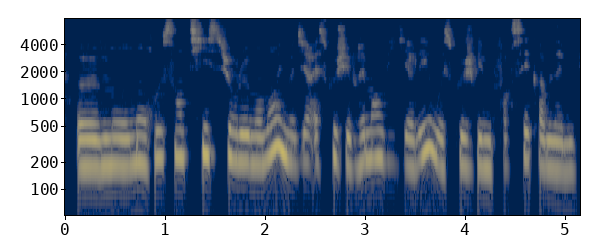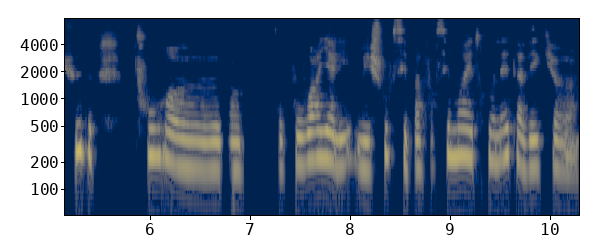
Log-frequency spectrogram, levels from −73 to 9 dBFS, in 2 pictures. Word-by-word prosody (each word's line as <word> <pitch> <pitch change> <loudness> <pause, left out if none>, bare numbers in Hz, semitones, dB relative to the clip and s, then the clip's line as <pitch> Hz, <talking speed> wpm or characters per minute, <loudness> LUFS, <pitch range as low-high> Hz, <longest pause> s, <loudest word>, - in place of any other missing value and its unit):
heu, 180 0 +4
mon 180 +1 +1
mon 195 -1 0
ressenti 225 +3 0
sur 235 -3 -1
le 200 0 +4
moment 195 +9 +2
et 290 - +8
me 220 -6 +4
dire: 200 +1 -7
«Est-ce 195 0 -7
que - - -3
j'ai 190 - -2
vraiment 205 +5 -3
envie 200 -3 -8
d'y 185 0 -8
aller, 215 +10 +1
ou 255 -7 +2
est-ce 175 - -5
que 190 - -3
je 175 -2 -3
vais 180 - 0
me 175 - -1
forcer 185 +5 -4
comme 185 -4 -3
d'habitude 170 +10 0 0.5
pour, 230 -3 +2
heu, 170 -2 +2
ben 165 -1 -1 0.3
pour 170 - -8
pouvoir 205 +3 +2
y 220 -1 +6
aller?» 185 +1 +2
mais, 170 -1 0
je - - +4
trouve 240 - -2
que - - -1
c'est - - +1
pas 175 - -1
forcément 225 +8 +1
être 225 0 -1
honnête 220 +3 -1
avec, 175 -2 0
heu, 80 - -1
195 Hz, 255 wpm, -24 LUFS, 175-225 Hz, 0.5 s, et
